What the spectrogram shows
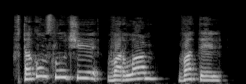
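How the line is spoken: Cheerful command. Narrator (Russian): весело скомандовал Алик

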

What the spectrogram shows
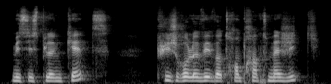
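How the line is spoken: Plain. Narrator (French): demanda-t-il

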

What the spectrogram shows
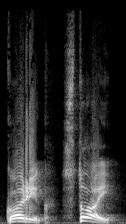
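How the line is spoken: Tall man barking. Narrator (Russian): рявкнул высокий мужчина ситхи

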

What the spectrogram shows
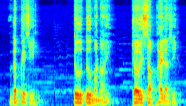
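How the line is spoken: Cold. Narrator (Vietnamese): Thiệu Bình Ba lạnh lùng nói

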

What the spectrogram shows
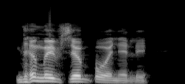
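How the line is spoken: Loud laughter. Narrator (Russian): расхохотался Блад

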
